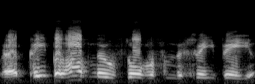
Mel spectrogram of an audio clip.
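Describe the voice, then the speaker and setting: A man's voice: fairly high pitch, normal speed, no echo. A man chatting informally in radio slang as a hobbyist, heard through a CB radio. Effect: CB radio transmission. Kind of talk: casual radio chat. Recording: muffled CB radio link.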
